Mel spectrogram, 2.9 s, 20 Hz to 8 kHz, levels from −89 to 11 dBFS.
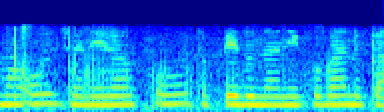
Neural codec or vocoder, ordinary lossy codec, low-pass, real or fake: none; AAC, 16 kbps; 7.2 kHz; real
